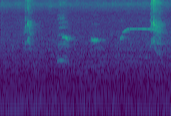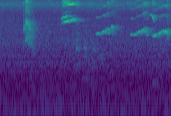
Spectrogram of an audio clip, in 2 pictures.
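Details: Oriental magpie-robin song: separate whistled notes and short slurred phrases, including a long rising whistle, with sharp high chips between them and a faint steady background hiss.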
